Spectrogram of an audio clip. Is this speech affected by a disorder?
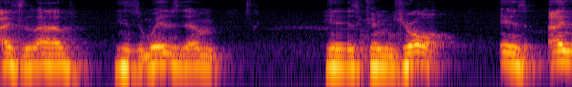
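Yes: ALS; bulbar onset; losing speech, a little difficult to understand.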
